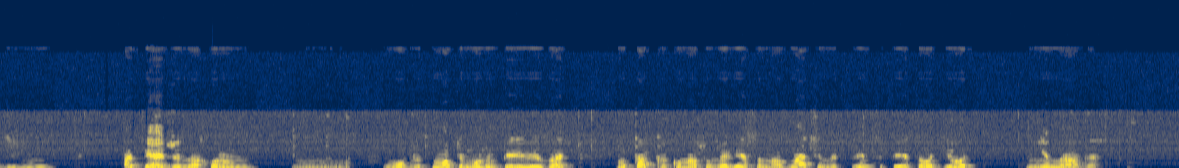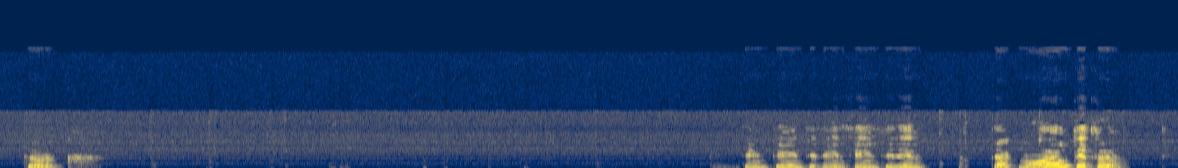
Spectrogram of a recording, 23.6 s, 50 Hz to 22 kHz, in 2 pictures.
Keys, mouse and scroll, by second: 0.8 click, 5.7-8.7 drag, 9.9 middle click, 10.8 shift+middle click, 11.4-13.2 middle drag, 16.1 KP_1, 17.9-21.2 drag, 21.5 middle click, 23.1 middle click.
